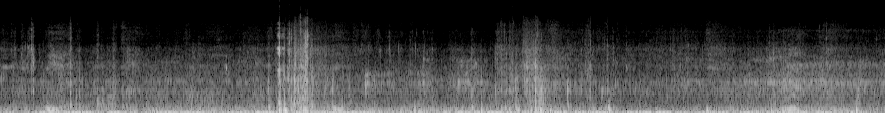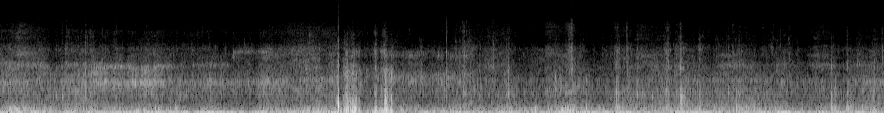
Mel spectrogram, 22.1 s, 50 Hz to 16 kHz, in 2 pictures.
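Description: Choppy sea water sloshing and splashing, with wind buffeting the microphone. A few sharper splashes or knocks stand out about 4, 7 and 15 seconds in.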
